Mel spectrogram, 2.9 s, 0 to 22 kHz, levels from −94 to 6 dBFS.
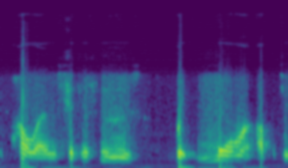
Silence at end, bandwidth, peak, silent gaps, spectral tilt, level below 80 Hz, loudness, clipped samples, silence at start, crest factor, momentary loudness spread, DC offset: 0 s; 5.4 kHz; 0 dBFS; none; -8 dB/octave; -48 dBFS; -18 LUFS; under 0.1%; 0.1 s; 18 dB; 6 LU; under 0.1%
